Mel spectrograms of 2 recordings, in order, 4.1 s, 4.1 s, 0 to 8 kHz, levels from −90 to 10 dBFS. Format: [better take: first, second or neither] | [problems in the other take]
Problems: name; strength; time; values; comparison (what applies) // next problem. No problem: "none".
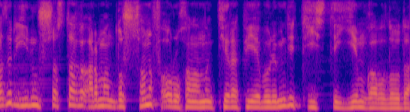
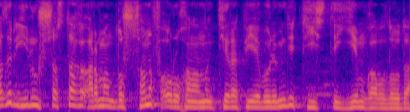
second | noise reduction (neural mask model RNNoise)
